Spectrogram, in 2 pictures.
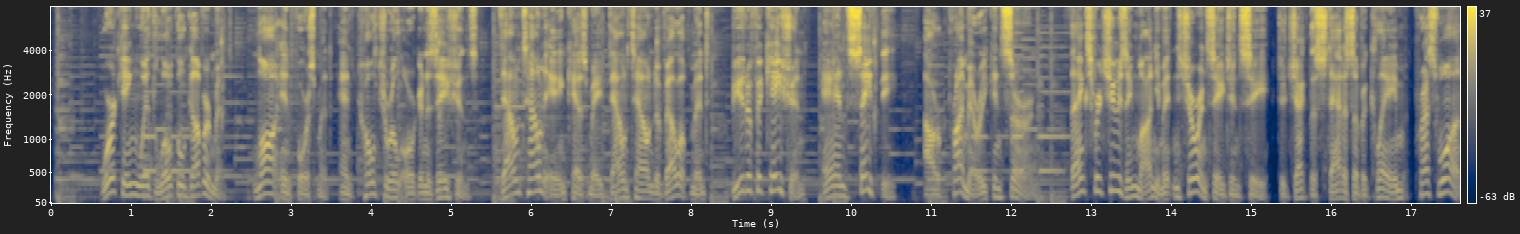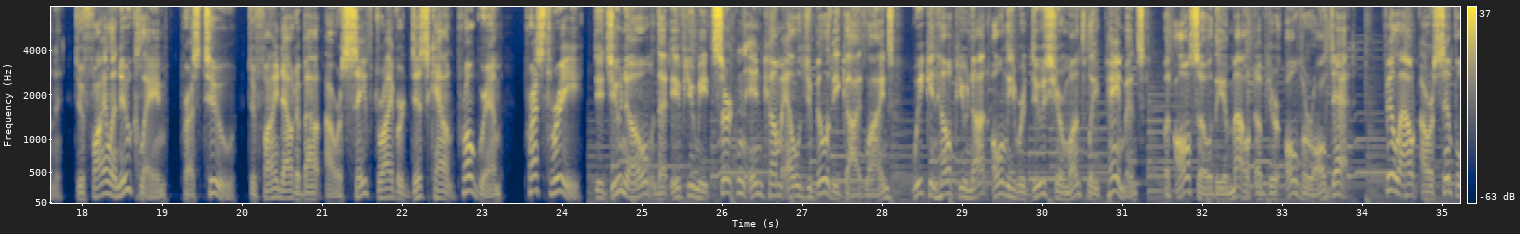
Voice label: male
